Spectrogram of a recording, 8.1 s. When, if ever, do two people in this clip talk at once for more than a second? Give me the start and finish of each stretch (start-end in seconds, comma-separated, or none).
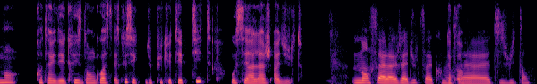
none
